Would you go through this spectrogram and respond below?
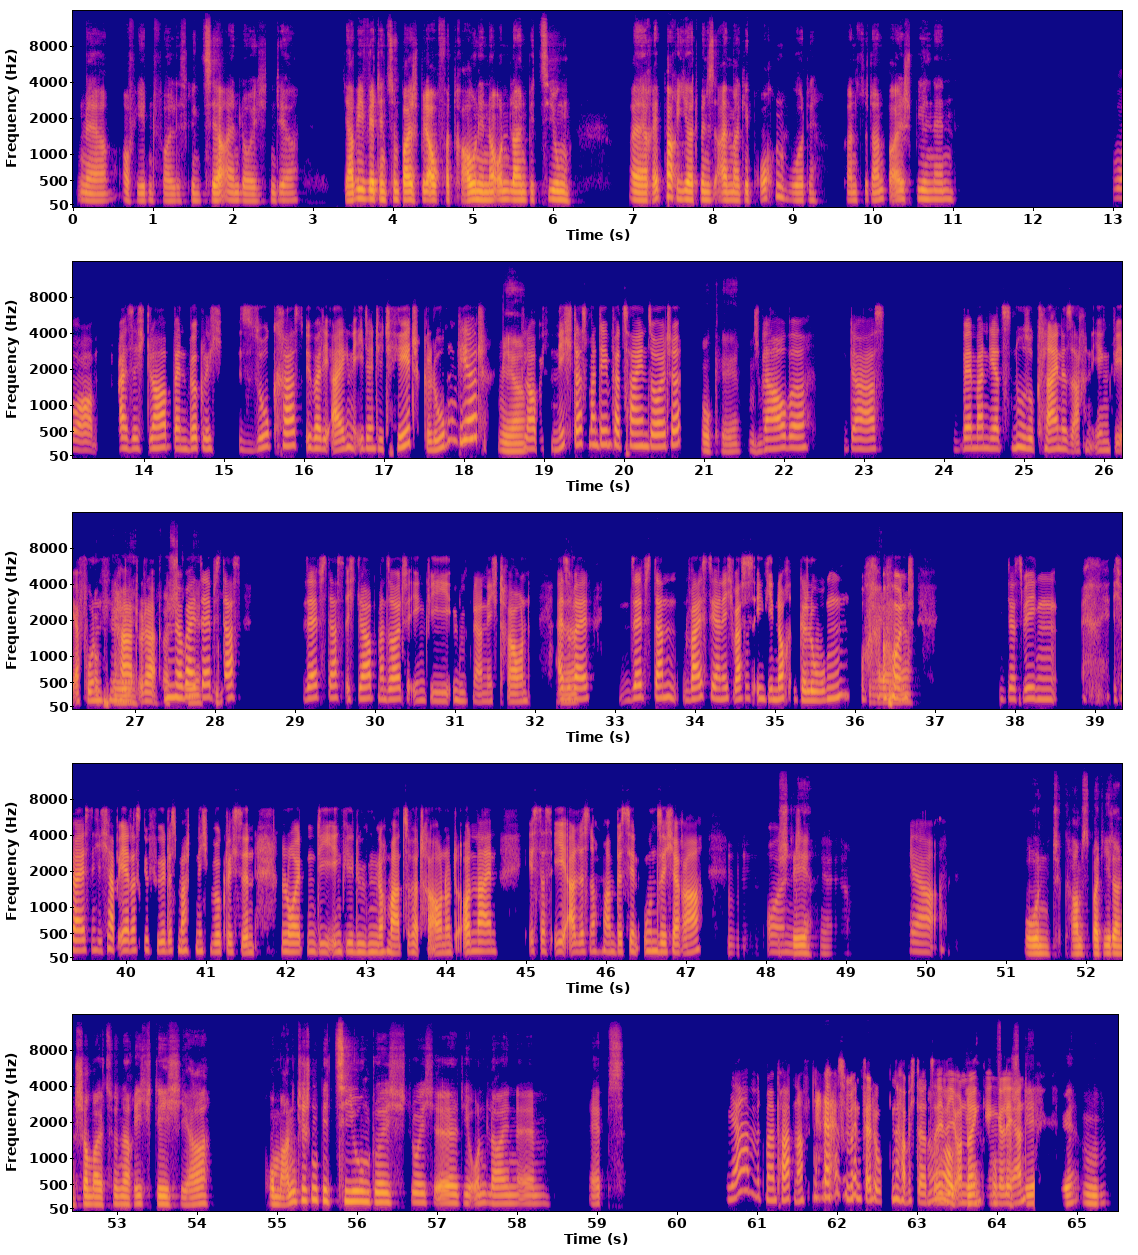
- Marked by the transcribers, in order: stressed: "repariert"; stressed: "so"; laughing while speaking: "u und"; exhale; laugh; laughing while speaking: "Also"
- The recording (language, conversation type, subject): German, podcast, Wie schaffen Menschen Vertrauen in Online-Beziehungen?
- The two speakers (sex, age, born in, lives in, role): female, 25-29, Germany, Germany, guest; male, 25-29, Germany, Germany, host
